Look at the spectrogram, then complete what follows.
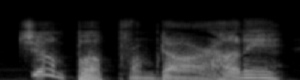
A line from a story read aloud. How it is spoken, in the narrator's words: exclaimed Uncle Remus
